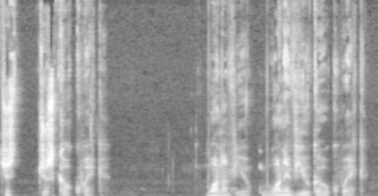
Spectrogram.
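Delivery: furtive guard. Acted. Guard hurrying one person off on the quiet, hushed. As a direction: quietly wave them on, dropping almost to a whisper. Game master plays the guard.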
